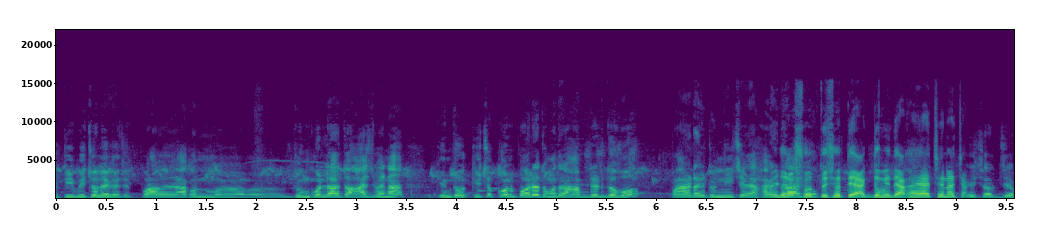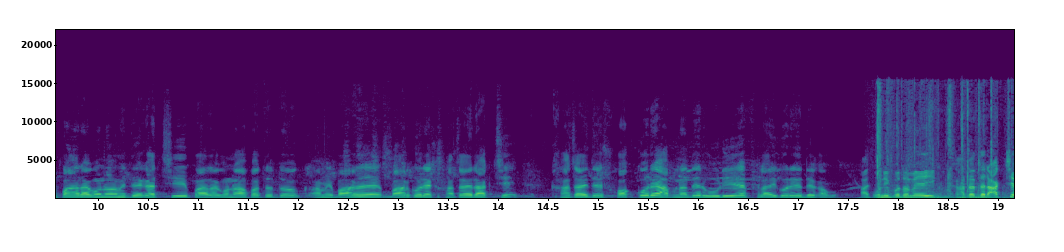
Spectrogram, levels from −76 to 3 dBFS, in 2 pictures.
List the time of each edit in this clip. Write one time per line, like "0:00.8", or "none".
0:09.0
0:17.6

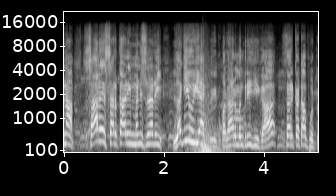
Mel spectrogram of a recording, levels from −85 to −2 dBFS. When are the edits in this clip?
0:02.9

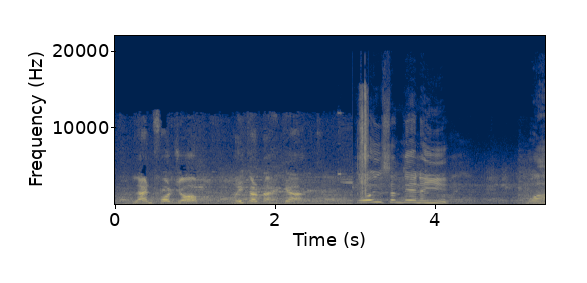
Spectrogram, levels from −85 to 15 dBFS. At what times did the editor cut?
0:02.9

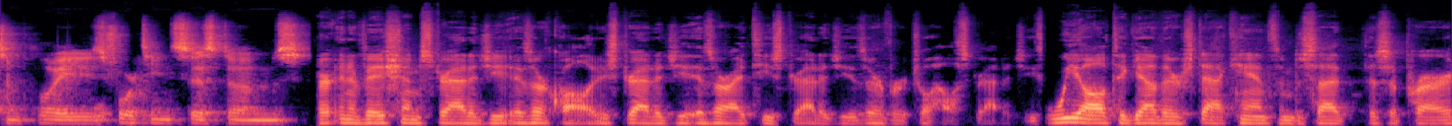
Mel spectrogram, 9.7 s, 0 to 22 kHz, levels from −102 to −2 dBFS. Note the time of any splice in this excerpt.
0:02.1
0:06.8

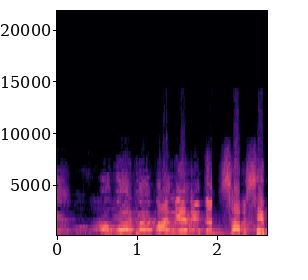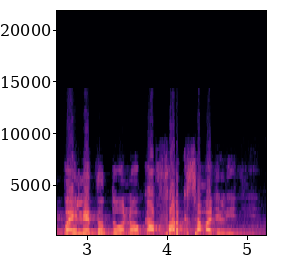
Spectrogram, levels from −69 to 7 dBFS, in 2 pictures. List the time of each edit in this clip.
0:01.9

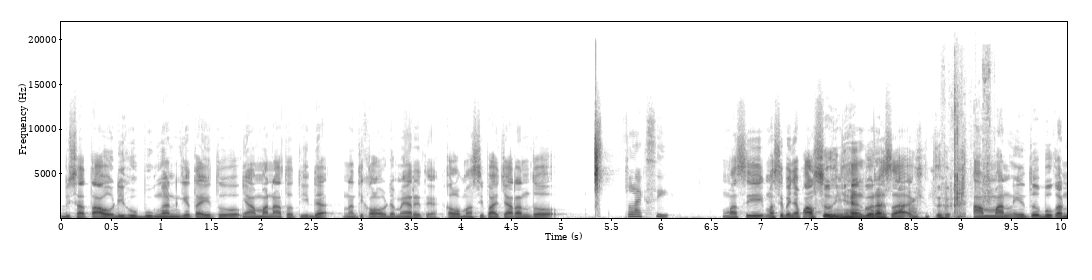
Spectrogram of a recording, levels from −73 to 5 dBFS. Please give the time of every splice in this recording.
0:01.8
0:03.7
0:09.0

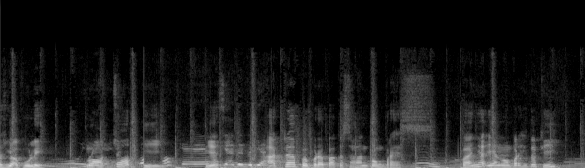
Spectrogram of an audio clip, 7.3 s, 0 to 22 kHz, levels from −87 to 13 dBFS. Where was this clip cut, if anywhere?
0:01.8

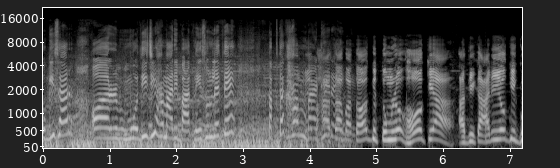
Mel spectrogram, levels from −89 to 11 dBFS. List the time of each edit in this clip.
0:04.2

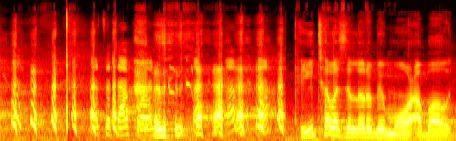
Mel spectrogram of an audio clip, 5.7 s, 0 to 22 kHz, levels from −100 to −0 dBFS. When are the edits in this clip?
0:03.6

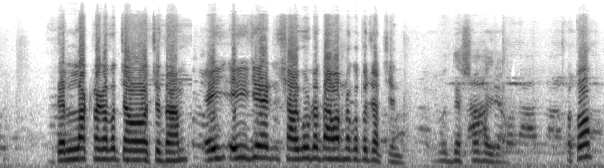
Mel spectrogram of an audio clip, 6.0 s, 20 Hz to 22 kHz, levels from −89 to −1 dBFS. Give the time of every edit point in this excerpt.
0:01.9

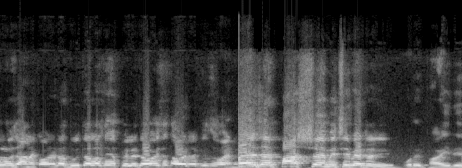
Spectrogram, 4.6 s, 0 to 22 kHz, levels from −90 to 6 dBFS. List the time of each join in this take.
0:02.4

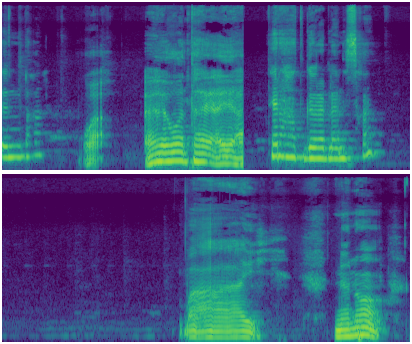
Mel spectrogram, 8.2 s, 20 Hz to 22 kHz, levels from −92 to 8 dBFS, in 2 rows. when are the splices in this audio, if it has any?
0:02.4

